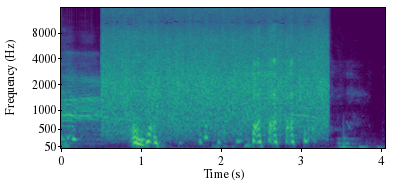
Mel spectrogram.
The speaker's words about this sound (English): What was that? That was applause.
